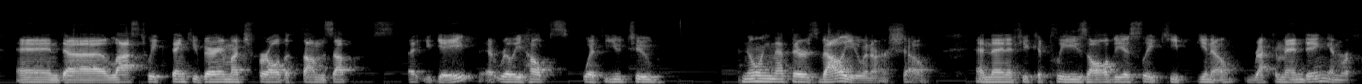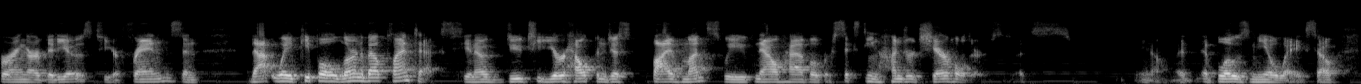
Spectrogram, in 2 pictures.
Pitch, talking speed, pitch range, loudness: 120 Hz, 170 wpm, 115-135 Hz, -22 LUFS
